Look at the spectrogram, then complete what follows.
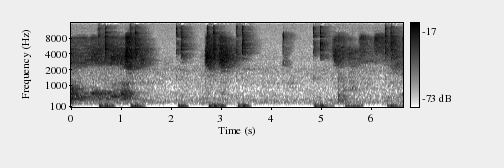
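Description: Faint computer mouse clicks, a string of separate clicks at uneven intervals.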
